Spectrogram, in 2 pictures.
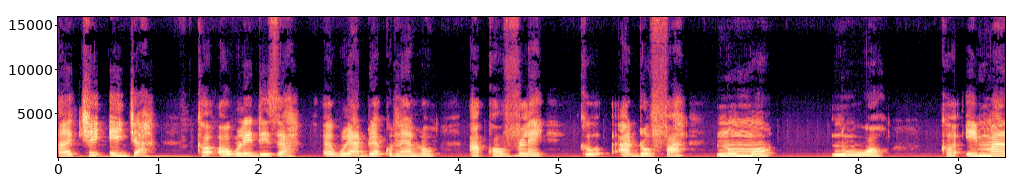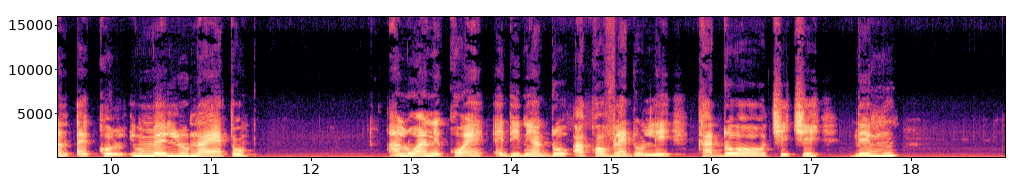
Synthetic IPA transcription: a˨t͡ʃɪ˦e˦d͡ʒa˨ke˦ʔɔ˦wlɪ˦ɖɪ˨za˨ | e˦wle˦a˨dʊ˦ɛ˦kʊ˦nɛ̃˦a˦lʊ˦ | a˨kɔ˦vlɛ˨ | ka˨ɖo˦fa˦ | nʊ̃˦mɔ̃˦ | nʊ̃˨wɔ˦ | kə˦ʔɪ˦mã˦kme˦lu˦nã˨ɛ˦t̪ʊ˦ | a˨lʊ˦a˦nɪ̃˨kɔ˦ɛ˦e˨dɪ˨nɪ̃˨a˨dʊ˦ʔa˨kɔ˦vlɛ˦˨ɖʊ˨lɪ˦ka˨do˦˨t͡ʃɪ˨t͡ʃɪ˦ɖe˦mũ˦

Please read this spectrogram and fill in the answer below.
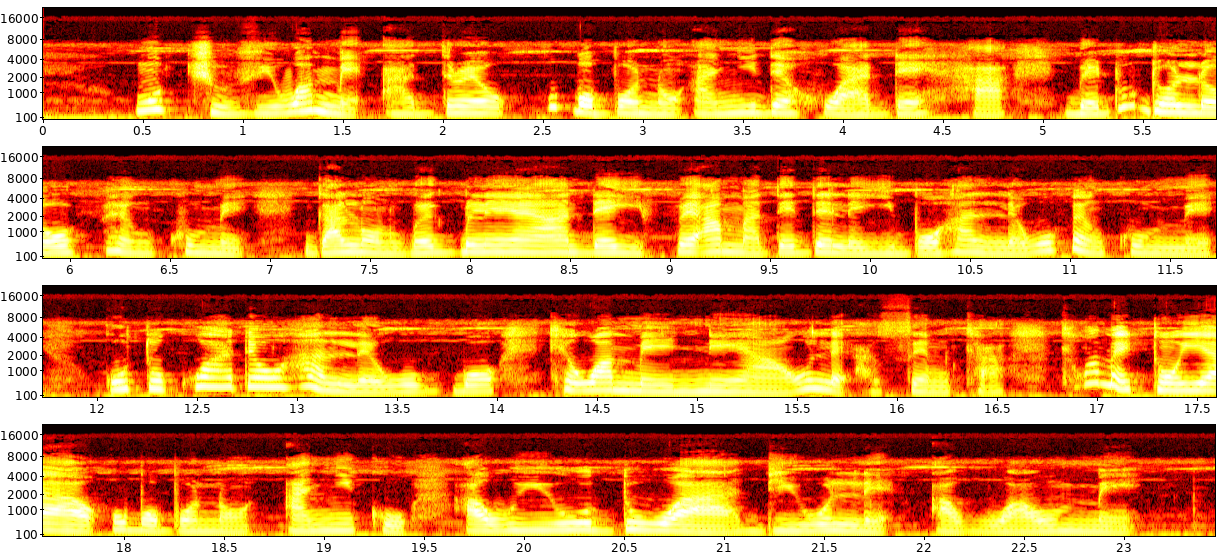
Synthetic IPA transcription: ŋũ˦t͡ʃu˨vi˨wo˦a˦mɛ̃˨a˨d̪ɾɛ˦wo˦bɔ˨bɔ˨nɔ̃˨ʔa˨ɲĩ˦ɖɛ˦xo˨a˨ɖɛ˦ha˦ɡ͡bɛ˨ɖu˦ɖɔ˦lɛ˨wo˦ɸɛ˦ŋ̩˨˦kʰu˦mɛ̃˨ɡa˨lɔ̃˨nɡ͡bɛ˨ɡ͡blɛ̃˦a˨ɖɛ˦ji˨ɸɛ˦a˦mã˨d̪ɛ˦d̪ɛ˦lɛ˨ji˨bɔ˨ɦã˦lɛ˨wo˦ɸɛ˦ŋ̩˦ku˦mɛ̃˨ | ko˦t̪o˦ku˦a˨ɖɛ˦wo˦ɦã˦lɛ˨wo˦ɡ͡bɔ˦kʰɛ˦wo˦a˦mɛ̃˨nɛ̃˨a˨wo˦lɛ˨ʔa˨sɛ˦mkʰa˦kɛ˦wo˦a˦mɛ̃˨t̪ɔ̃˦ja˦wo˦bɔ˨bɔ˨nɔ̃˨a˨ɲĩ˦ko˨ | a˨wi˨wo˦d̪o˦a˨ɖi˦wo˦lɛ˨a˨wɔ˨a˨wo˦mɛ̃˨

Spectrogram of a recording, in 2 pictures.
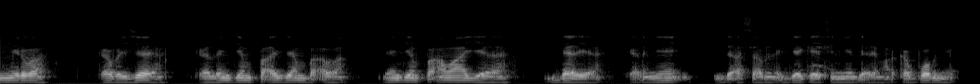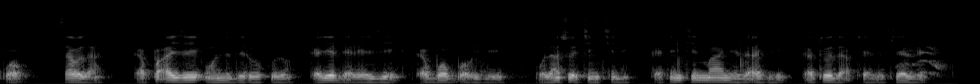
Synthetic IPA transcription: nɨ˦ɾɨ˦ba˦ | ka˨bɛ˨ʒɛ˦ja˨ | ka˨lɨ˦nd͡ʒɪ˦mpa̰˦ʔa̰˦ʒɛ˦mba̰˨ʔa̰˨ba˨ | lɨ˦nd͡ʒɪ˦mpa˦ʔa˦maː˦jɛ˦la˦ | da˨lɪ˨ja̰˨ | ka˨dɨ˨ɲɛ˦ | za̰˨ʔsa˨bɨ˨lɨ̰˨d͡ʒɛ˦ɡɛ˦tɨ˨ɲɛ˦da̰˨lma̰˨ka˨bɔ˦bnɨ˨pɔ̰˦b | sa˦bɨ˦˨la̰˨ | ka˨pa̰˦ʔa˦ʒɛ˦ʔo˨nɨ˦dɨ˦ɾɨ˦ɡɨ˨ku˦lo˦ka˦jɛ˦da˨lɪ˨ja˦ʒɛ˦˨ka˨bɔ˦bbɔ̰˨bʒe˦˨ | o̰˨la˦n˦so˦t͡ʃɪ˦nt͡ʃi˦nɨ˨ | ka˨t͡ʃi˦nt͡ʃi˦nɨ˦maː˦ɲɛ˨za̰˦ʔʒɛ˦˨ka˨to˦za̰˨ʔpi˨ɛ˨lːɨ˨pi˦ɛ˦lːɨ˨

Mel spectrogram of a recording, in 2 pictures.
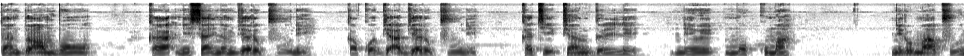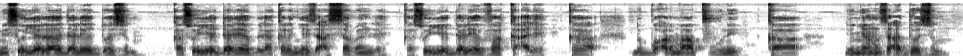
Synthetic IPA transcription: ta˨n˦dɔ˦ʔʊ˦m̩˦bɔ˨ŋ˨ | ka˨nɨ˨sa˨n˨nɨ˨m˦bɛ˦ɾɨ˨pʰuː˨nɨ˨ | ka˨kɔ˨bɛ˦ʔa˦bɛ˦ɾɨ˨pʰuː˨nɨ˨ | ka˨ti˨pi˦ɛ˦ŋɡɨ˨lːɨ˨ | nɨ˨˦mɔ˨ku˦ma˦ | nɨ˦ɾɨ˦bmaː˦˨pʰuː˨nɨ˨so˦jɛ˦la˨da˦lɪ˨ja˨dɔ˦zɨ˨m | ka˨so˦jɛ˦da˦lja˨bɨ˦la˨ka˨dɨ˨ɲɛ˦za̰˨ʔa˨sa˨bɨ˦nlɨ˨ka˨so˦jɛ˦da˦lɪ˨ja˨va˦ka̰˨ʔlɨ˨ | ka˨ | bɨ˦bɔ˦ʔʊ˦ɾɨ˦maː˦˨pʰuː˨nɨ˨ | ka˨ | dɨ˦ɲɛ˦ŋza̰˦ʔdɔ˨zɨ˦m˨

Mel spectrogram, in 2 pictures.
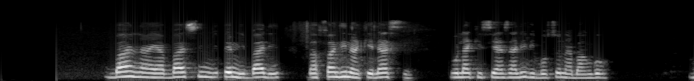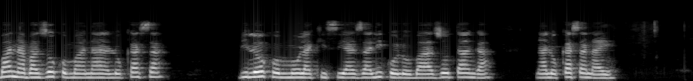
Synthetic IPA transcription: ba˦na˨ja˨ba˦si˦mi˦pe˦mi˨ba˦li˨˦ | ba˨fa˦ndi˦na˨ke˨la˦si˨ | mo˨la˨ki˨si˨a˨za˨li˦li˨bo˨so˦na˨ba˨ŋɡo˦ | ba˦na˨ba˨zo˦ko˨ma˨na˨lo˨ka˦sa˦ | bi˨lɔ˦kɔ˨mo˨la˨ki˨si˨a˨za˨li˦ko˨lo˨baː˨zo˦ta˦ŋɡa˨ | na˨lo˨ka˦sa˦na˨je˦

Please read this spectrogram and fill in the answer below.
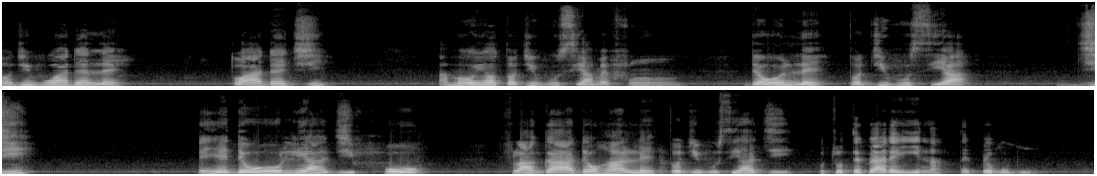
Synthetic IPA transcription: t̪ɔ˨d͡ʑi˦vu˦a˨ɖɛ˦lɛ˨ | t̪ɔ˨a˨ɖɛ˦d͡ʑi˦ | a˨me˨wo˦jɔ˦t̪ɔ˨d͡ʑi˦vu˦si˨a˨mɛ̃˨fũ˦ | ɖɛ˨wo˦lɛ˨t̪ɔ˨d͡ʑi˦vu˦si˨a˨ | d͡ʑi˦ | e˦je˦ɖɛ˨wo˦li˦a˦d͡ʑi˨ | fo˦ | fla˦ɡa˨˦ɖɛ˦wo˦ɦã˦lɛ˨t̪ɔ˨d͡ʑi˦vu˦si˨a˨d͡ʑi˦ | wo˦t͡ʃo˦t̪ɛ˨ɸɛ˦a˨ɖɛ˦ji˦nã˨t̪ɛ˨ɸɛ˦bu˦bu˦

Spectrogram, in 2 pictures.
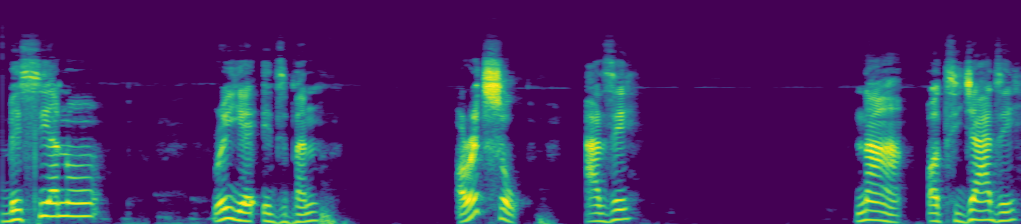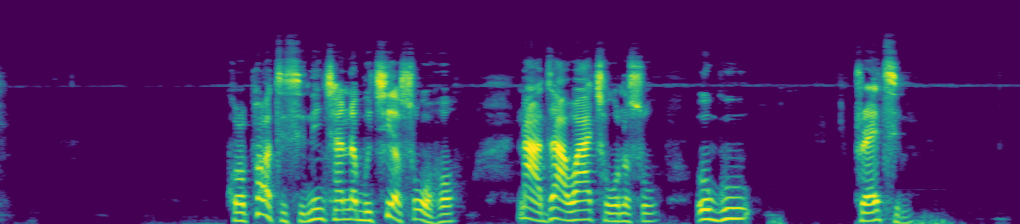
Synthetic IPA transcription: be˨si˦a˦nʊ̃˦˨ | ɾɪ˦jɛ˨ʔe˨di˨bã˨˦n | ɔ˨ɾɪ˦t͡ɕʰɪ˨ | a˨d͡zɪ˦ | nã˨ | ɔ˨tʰi˨d͡ʑaː˦dɪ˦ | kʰʊ˨ɾʊ˨pʰa˦ɔ˨tʰi˨si˨nɪ̃˦ɲ̩˦t͡ɕʰã˦nːã˨bo˨t͡ɕʰi˦a˨sʊ˦wɔ˨ɦɔ˦ | nã˨a˨da˦a˨wɔ˦a˦t͡ɕʰɪ˨wʊ˦nʊ̃˦sʊ˦ | o˦ɡu˦ | pʰɛ˦tʰĩ˨m

